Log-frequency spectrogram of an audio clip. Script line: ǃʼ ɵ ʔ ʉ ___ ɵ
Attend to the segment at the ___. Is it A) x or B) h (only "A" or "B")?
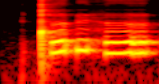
B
